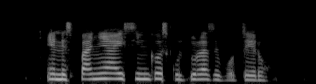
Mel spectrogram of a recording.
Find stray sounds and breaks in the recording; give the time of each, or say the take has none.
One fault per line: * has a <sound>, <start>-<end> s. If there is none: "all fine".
all fine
